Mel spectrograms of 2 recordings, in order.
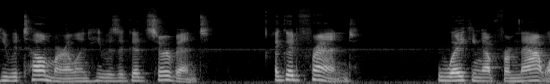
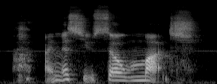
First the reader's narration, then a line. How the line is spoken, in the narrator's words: he croaks out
